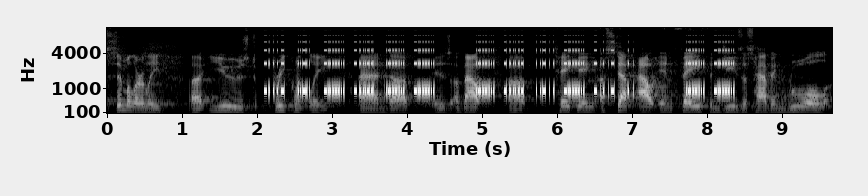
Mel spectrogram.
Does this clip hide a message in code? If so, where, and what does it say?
Yes: Hellschreiber (Feld-Hell, 122.5 baud) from 2.1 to 8.4 s, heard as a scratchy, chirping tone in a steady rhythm, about 900 Hz. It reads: WIERZE ZATEM, ZE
